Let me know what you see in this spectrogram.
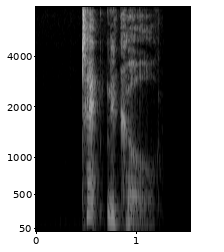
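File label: "technical", English pronunciation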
